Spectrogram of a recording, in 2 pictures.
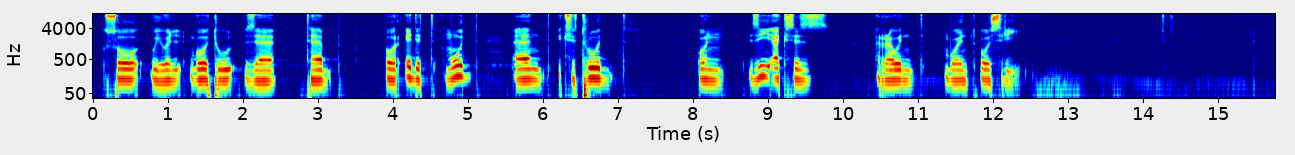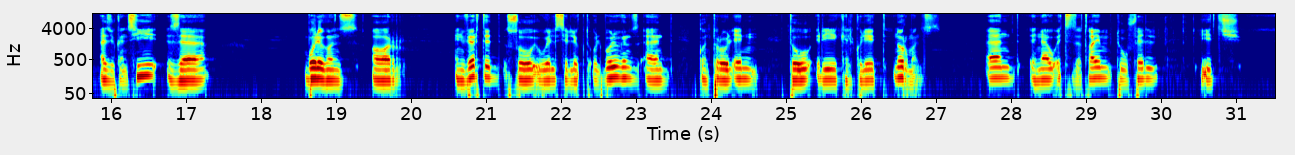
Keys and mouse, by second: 2.8-7.7 drag, 7.7 e, 16.4 KP_8, 16.8 KP_6, 21.7 a, 22.0 a, 24.3 ctrl+n, 25.7 Tab, 27.2 Tab, 29.9-31.2 drag, 29.9 e.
